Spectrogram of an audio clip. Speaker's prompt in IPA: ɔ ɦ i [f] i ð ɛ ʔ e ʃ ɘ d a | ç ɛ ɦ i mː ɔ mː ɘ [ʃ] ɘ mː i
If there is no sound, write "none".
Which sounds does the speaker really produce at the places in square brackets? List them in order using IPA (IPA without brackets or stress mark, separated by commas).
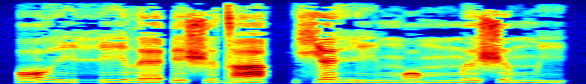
h, ʃ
